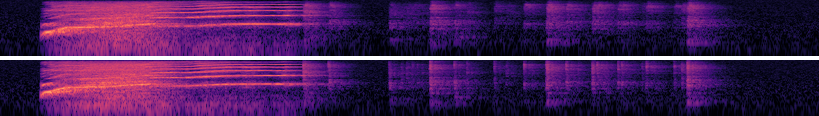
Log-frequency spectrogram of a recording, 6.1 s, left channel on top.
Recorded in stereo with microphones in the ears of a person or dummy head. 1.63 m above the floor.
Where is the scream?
70° right (ahead or behind), 1.8 m; by 2.2 s 60° right (ahead or behind), 2 m.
